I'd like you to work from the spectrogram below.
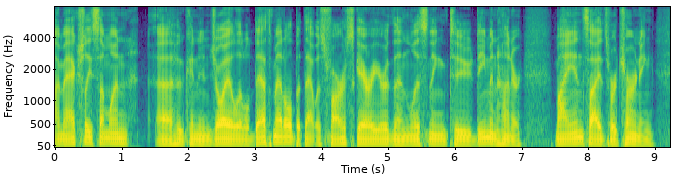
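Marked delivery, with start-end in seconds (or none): none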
